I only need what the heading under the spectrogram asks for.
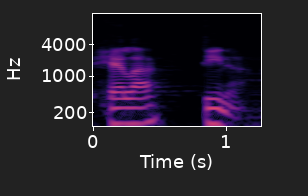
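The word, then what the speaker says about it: gelatina: how to pronounce this it's Hela Dina which is a word for gelatin in Spanish hey there hey Michelle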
